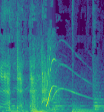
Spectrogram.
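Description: Cartoon sound effect of a bazooka firing a sweet potato: a low thump, then a whistle that shoots up in pitch and slowly falls away as the shot flies. Background music with a bass line plays throughout.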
